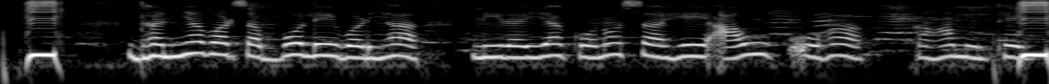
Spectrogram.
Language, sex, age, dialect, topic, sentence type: Chhattisgarhi, female, 18-24, Western/Budati/Khatahi, agriculture, question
